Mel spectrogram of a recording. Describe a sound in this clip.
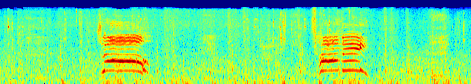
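A young woman shouts loudly, calling out.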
